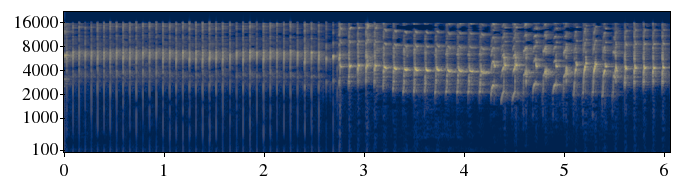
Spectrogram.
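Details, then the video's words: Fighter lovebird giving its long 'ngekek panjang' chatter, used as a lure to stir other lovebirds: a steady run of rapid, even, high notes that shifts about halfway into a louder, buzzier, warbling rattle. "FIGHTER NGETIK LANJUT NGEKEK PANJANG"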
